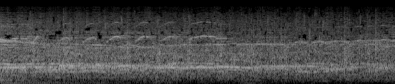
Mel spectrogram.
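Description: Audience applause fills the whole stretch, a steady, dense wash of many hands clapping at an even, fairly loud level, with a faint crowd murmur underneath and no distinct speech.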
